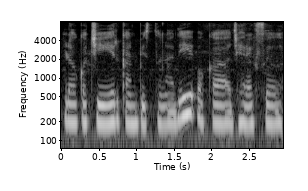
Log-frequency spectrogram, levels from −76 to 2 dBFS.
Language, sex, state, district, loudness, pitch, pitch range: Telugu, female, Andhra Pradesh, Sri Satya Sai, -20 LUFS, 190 Hz, 185-195 Hz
